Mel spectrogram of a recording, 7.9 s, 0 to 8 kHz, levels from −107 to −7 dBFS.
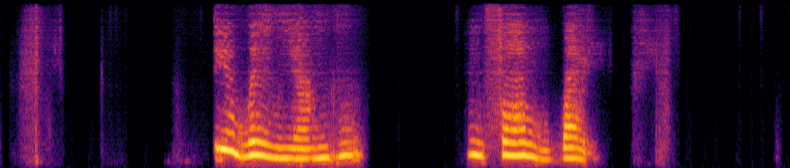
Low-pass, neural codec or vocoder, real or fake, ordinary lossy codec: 7.2 kHz; codec, 44.1 kHz, 0.9 kbps, DAC; fake; AAC, 48 kbps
